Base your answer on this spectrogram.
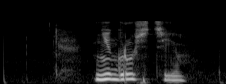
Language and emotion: Russian, neutral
